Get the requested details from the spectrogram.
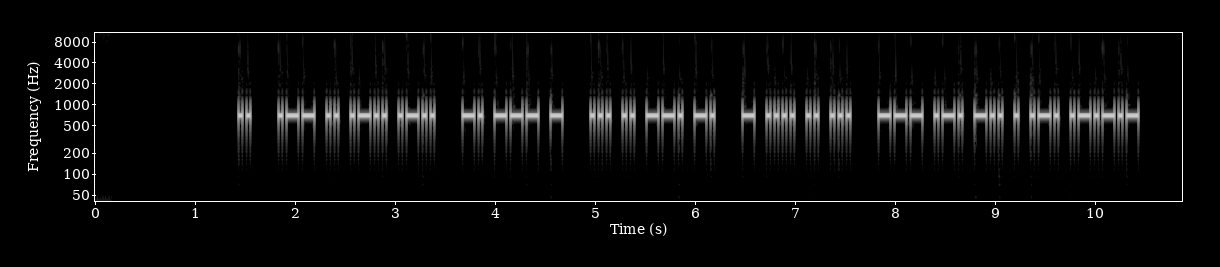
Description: Morse code, heard as a keyed tone, about 30 wpm, 700 Hz. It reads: I WILL NOT SIGN THIS ORDER.
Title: Sentences from Top 1000 Words - Review Part 2 - 30wpm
